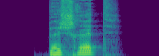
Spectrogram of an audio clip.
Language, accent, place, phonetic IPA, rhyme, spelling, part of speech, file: German, Germany, Berlin, [bəˈʃʁɪt], -ɪt, beschritt, verb, De-beschritt.ogg
- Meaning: first/third-person singular preterite of beschreiten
